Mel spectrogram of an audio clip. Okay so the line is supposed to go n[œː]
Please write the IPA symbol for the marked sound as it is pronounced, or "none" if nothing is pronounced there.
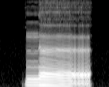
œː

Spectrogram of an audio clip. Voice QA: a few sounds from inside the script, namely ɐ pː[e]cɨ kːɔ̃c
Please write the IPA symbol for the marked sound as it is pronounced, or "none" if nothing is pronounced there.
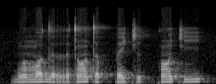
ɛ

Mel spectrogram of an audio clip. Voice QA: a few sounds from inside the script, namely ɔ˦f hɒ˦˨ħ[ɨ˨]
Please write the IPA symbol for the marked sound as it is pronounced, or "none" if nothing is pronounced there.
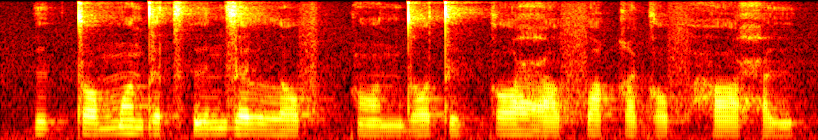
ɨ˨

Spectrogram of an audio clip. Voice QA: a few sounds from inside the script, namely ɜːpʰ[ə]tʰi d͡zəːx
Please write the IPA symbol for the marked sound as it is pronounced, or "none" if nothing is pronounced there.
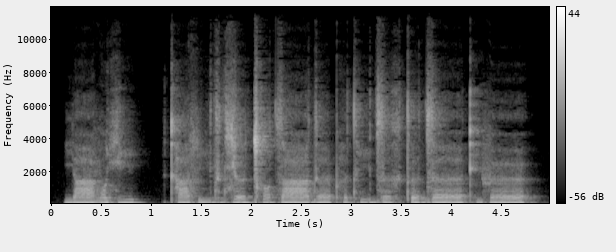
ə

